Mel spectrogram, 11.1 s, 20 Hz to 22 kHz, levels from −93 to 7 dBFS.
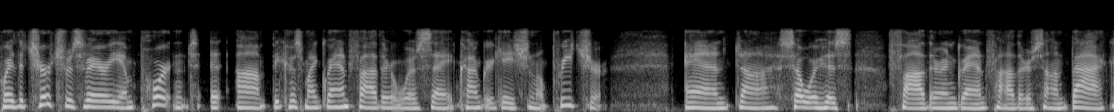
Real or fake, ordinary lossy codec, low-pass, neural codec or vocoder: fake; Opus, 24 kbps; 7.2 kHz; codec, 16 kHz, 16 kbps, FunCodec, trained on Chinese and English, 50 frames a second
